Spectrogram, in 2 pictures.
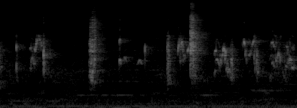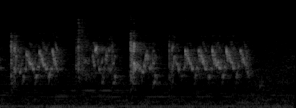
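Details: Caged budgerigar mimicking speech, soft warbling phrases and bursts of fast repeated trilled notes, with brief chirps and a steady faint hum in the background.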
